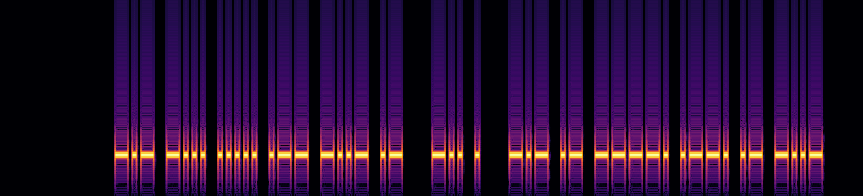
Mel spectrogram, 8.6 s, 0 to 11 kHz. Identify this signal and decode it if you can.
Morse code, heard as a keyed tone, about 28 wpm, 700 Hz. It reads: KB5WXA DE KA9PAX
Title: USA Callsign DE Callsign - 6 Characters - 28wpm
